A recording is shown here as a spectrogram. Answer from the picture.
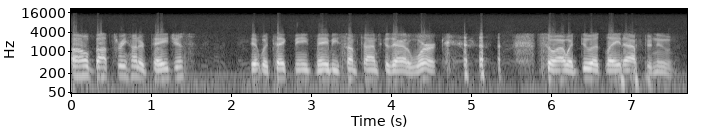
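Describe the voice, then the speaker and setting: At a moderate pace with long, frequent pauses, the speech carries fairly even intonation in a dry, close sound with no echo. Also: man, medium pitch for a man. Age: 50s. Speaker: caller. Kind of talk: casual chat. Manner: halting.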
